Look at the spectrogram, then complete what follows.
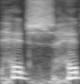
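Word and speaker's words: Hegseth: back in right that's what they want Pete HED hedg is how you say his name HTH defense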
